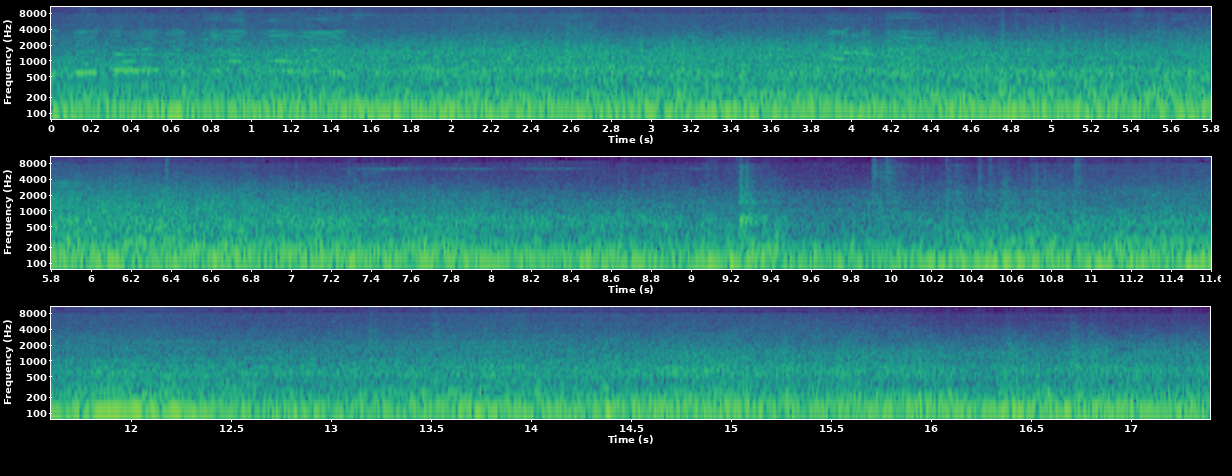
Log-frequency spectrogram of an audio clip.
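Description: Steady, loud engine and road noise of a moving police patrol car, heard from on board the car as it drives along the street.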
